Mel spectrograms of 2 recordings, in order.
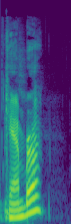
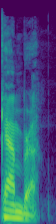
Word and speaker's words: Canberra: Canberra? – Is that how you pronounce it? – I think that's how the Aussies pronounce it. – Like Melbourne. – Exactly. Melbourne and Canberra.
